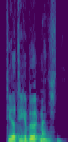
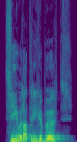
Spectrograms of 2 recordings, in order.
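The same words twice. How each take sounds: First: Said in the usual way. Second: Higher, pressing repeat of "Zie je wat er hier gebeurt"; emphatic repeat. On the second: Shown as a demonstration. Preacher urging the congregation to see, emphatic higher repeat.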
